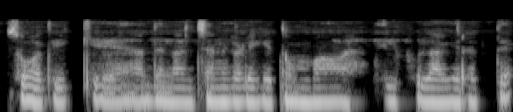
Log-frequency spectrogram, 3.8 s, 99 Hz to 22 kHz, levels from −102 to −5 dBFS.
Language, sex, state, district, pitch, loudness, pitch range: Kannada, female, Karnataka, Shimoga, 165 Hz, -36 LUFS, 165-170 Hz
